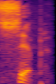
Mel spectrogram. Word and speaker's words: SIP: normally pronounced SIP for SIP.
